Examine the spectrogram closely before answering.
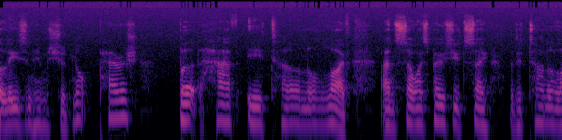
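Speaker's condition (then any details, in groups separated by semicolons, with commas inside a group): No condition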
